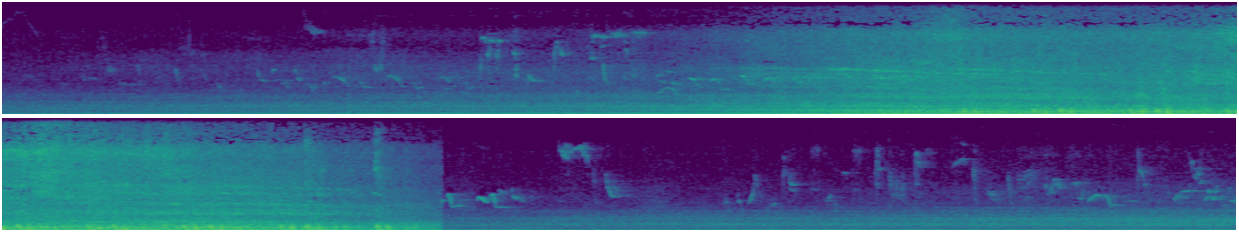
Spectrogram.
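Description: Swiss SBB electric passenger train passing at speed on the line. Its noise grows over several seconds, stays loud for about eight seconds, then cuts off suddenly.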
